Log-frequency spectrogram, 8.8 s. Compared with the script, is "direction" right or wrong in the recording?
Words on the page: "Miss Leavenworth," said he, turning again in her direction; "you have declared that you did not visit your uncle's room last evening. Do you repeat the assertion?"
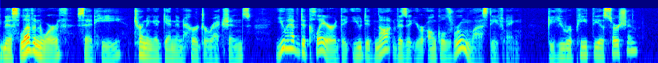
wrong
